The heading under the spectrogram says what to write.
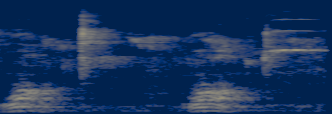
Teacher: you're better off not using any second syllable in a word like this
